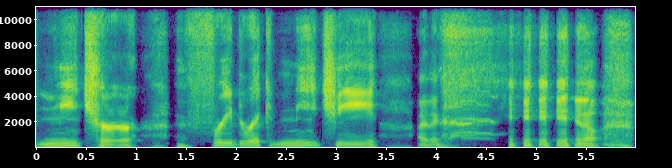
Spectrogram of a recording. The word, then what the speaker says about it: Friedrich: yeah like we say like some people like frederick nietzsche friedrich nietzsche i think you know what most people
